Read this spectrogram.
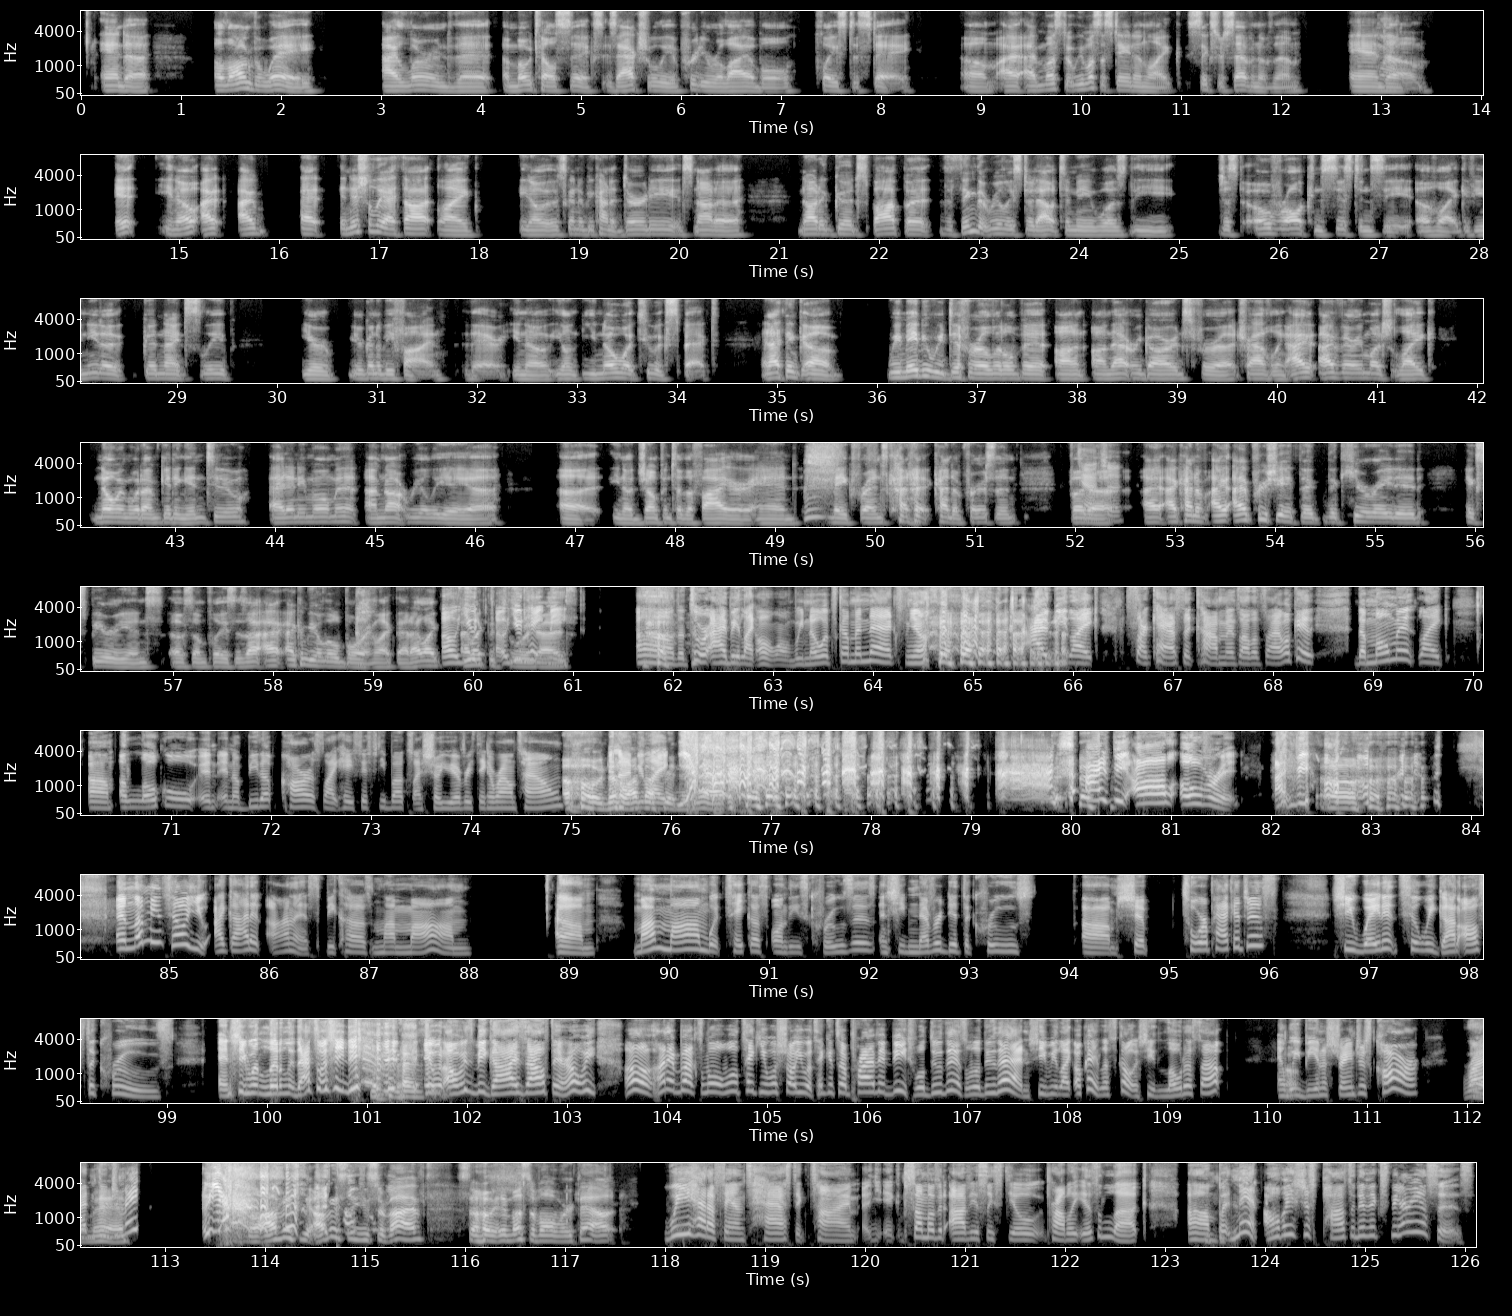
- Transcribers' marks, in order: chuckle; laughing while speaking: "kinda"; tapping; laughing while speaking: "Oh"; chuckle; put-on voice: "Oh, well, we know what's coming next"; laugh; laughing while speaking: "I know"; laugh; laughing while speaking: "Oh, no"; laughing while speaking: "Yeah!"; laugh; laughing while speaking: "I'd be all over it"; laugh; laughing while speaking: "Oh"; laugh; laughing while speaking: "did"; put-on voice: "Oh, we oh, a hundred … we'll do that"; laughing while speaking: "That that is it"; laughing while speaking: "yeah, that's so funny"; laughing while speaking: "so"; other background noise; chuckle
- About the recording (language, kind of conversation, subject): English, unstructured, How do you decide between staying in a lively hostel, a cozy bed and breakfast, or a private apartment?
- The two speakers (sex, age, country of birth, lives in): female, 45-49, United States, United States; male, 35-39, United States, United States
